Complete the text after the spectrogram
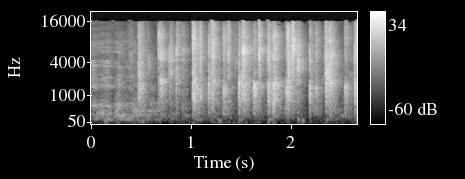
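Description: A small group applauds, hands clapping in quick, uneven bursts that grow louder and steadier after the first second, energetic throughout.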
